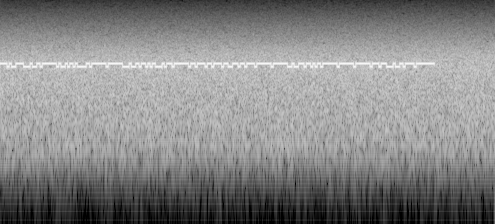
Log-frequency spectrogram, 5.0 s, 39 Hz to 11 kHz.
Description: RTTY (45.45 baud, 170 Hz shift), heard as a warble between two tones, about 2100 Hz centre, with radio static. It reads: … DE JH2LJQ K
